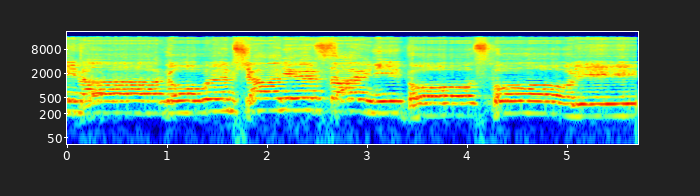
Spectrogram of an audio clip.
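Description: A group of men singing a Polish Christmas carol (kolęda) together, with long held notes and short breaks between phrases.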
